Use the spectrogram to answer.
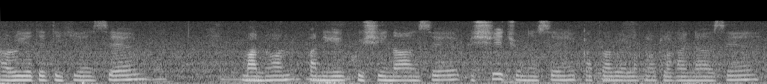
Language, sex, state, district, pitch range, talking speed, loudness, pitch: Nagamese, female, Nagaland, Dimapur, 190-210 Hz, 125 wpm, -18 LUFS, 195 Hz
